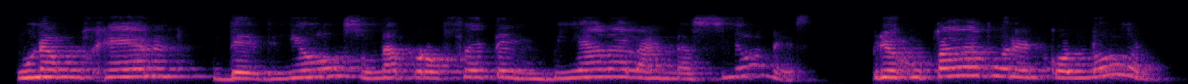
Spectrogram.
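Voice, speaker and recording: Female preacher, storytelling sermon, high voice, dull echoey hall sound. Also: unhurried. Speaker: pastor.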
